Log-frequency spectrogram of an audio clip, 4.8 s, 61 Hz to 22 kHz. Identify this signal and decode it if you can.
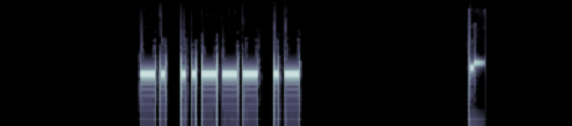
Morse code, heard as a keyed tone, about 28 wpm, 700 Hz. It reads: N2A
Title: Common Cut Numbers - 3-Digit 28wpm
